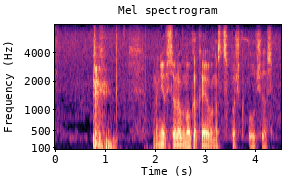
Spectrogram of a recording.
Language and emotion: Russian, neutral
